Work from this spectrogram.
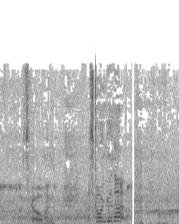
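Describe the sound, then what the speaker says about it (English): A wailing city siren in North Vancouver rises and falls in the distance, partly under nearby conversation and street noise. "There's always sirens going off in the city"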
